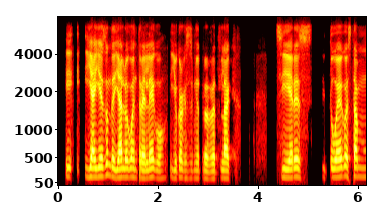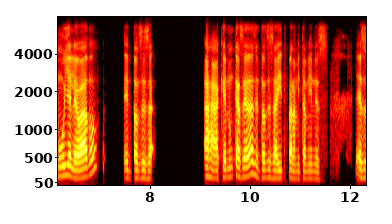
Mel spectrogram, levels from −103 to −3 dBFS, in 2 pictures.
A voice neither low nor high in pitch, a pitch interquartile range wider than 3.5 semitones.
No: medium, 150 Hz; average, 2.9 semitones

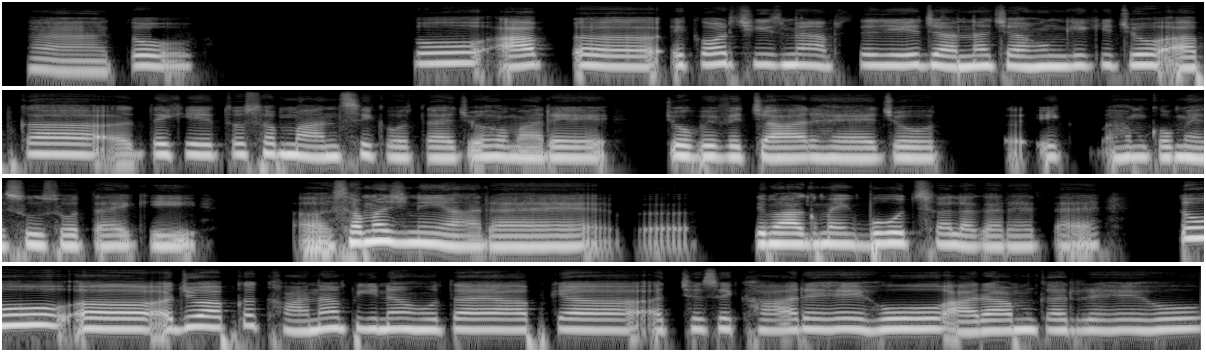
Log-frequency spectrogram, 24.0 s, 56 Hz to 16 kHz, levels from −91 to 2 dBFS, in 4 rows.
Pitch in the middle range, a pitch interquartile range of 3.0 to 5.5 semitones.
No: high, 210 Hz; average, 4.1 semitones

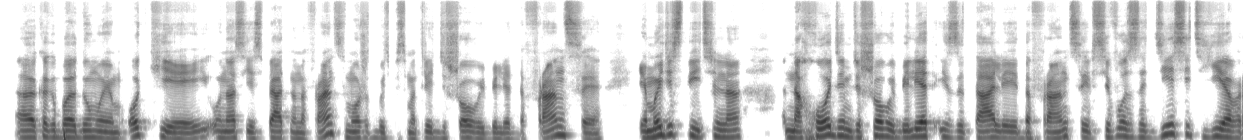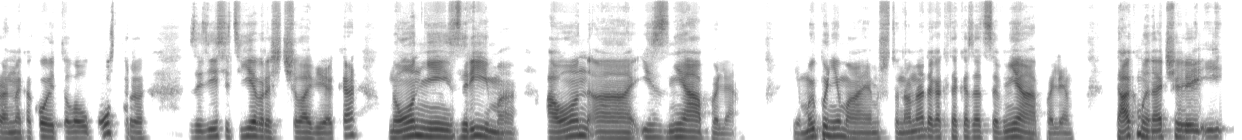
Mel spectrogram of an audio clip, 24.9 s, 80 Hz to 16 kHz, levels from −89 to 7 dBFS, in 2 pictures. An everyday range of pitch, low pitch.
Yes: average, 3.5 semitones; low, 130 Hz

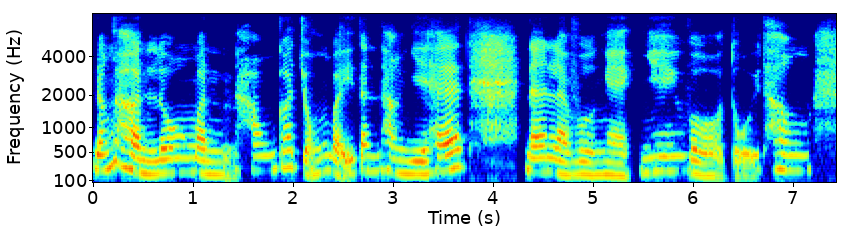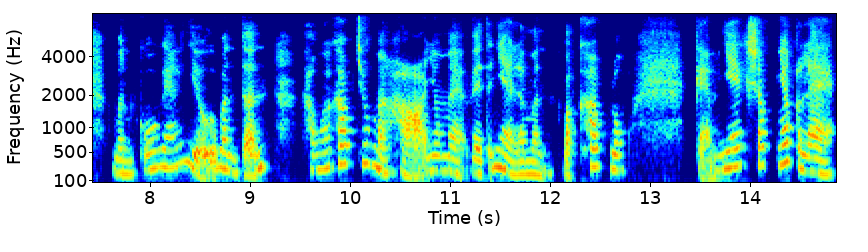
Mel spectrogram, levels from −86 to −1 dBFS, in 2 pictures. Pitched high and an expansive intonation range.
Yes: high, 215 Hz; wide, 5.7 semitones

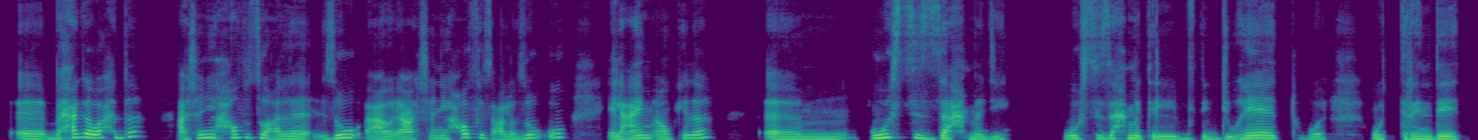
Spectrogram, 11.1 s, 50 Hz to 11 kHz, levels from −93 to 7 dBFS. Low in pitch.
No: high, 200 Hz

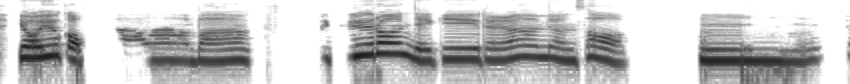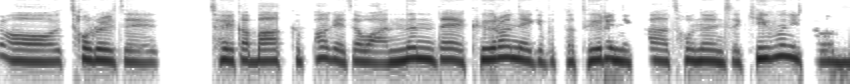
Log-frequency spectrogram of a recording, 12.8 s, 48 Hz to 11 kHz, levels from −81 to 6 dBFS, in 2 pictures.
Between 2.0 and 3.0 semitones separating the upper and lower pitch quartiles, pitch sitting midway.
No: narrow, 2.4 semitones; high, 225 Hz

